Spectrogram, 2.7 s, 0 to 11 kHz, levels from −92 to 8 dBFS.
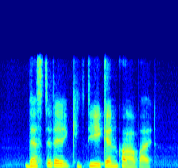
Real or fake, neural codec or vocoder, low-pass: fake; codec, 16 kHz, 0.8 kbps, ZipCodec; 7.2 kHz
